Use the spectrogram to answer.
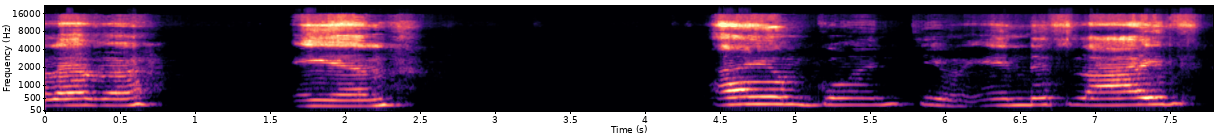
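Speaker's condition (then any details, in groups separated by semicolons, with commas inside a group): Cerebral palsy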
